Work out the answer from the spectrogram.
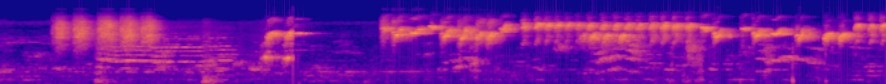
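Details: Sooty-headed bulbul singing a busy, fill-in-laden song for luring young birds; a coarse chattering burst, a rising note, then a continuous high twittering stream of rapid varied notes.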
